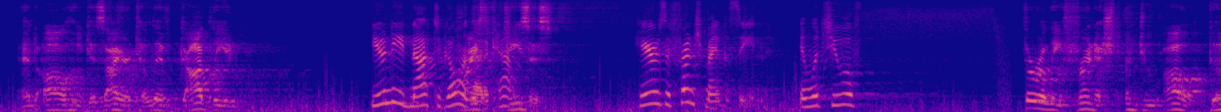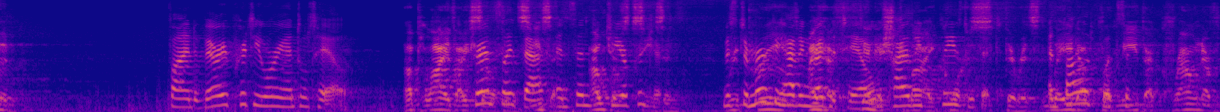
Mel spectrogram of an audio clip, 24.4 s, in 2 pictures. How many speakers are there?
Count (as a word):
two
